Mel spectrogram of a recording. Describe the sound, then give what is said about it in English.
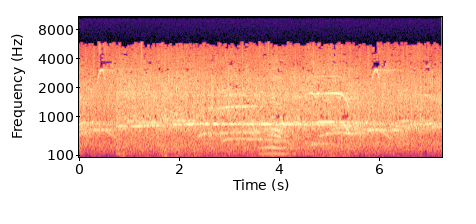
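An audience at Mission High School in San Francisco applauds Jim Hightower steadily for several seconds, a dense, even wash of many hands clapping with a few cheering voices rising faintly through it, holding a fairly loud level throughout. “I am the one who should be applauding you for being out here tonight, fighting for America's democracy to take power back.”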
